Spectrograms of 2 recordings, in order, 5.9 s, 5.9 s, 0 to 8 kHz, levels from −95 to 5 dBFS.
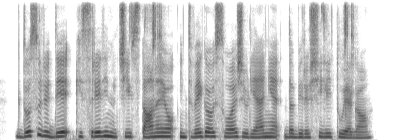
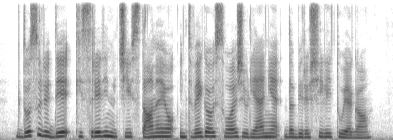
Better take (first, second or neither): second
